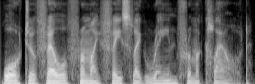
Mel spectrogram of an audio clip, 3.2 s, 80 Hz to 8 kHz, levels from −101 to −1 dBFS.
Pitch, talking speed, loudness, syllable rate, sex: 95 Hz, 190 wpm, -20 LUFS, 3.5 syllables/s, male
